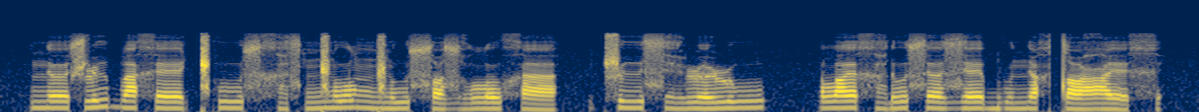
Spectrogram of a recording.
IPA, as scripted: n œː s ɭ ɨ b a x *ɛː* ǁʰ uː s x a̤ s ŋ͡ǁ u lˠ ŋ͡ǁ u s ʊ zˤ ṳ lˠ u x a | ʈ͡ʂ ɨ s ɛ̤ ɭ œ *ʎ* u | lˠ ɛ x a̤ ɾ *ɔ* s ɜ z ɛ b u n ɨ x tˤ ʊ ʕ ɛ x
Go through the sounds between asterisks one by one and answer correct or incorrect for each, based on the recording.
correct, incorrect: ɭ, incorrect: ʊ

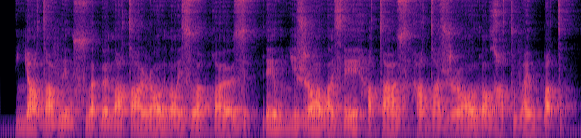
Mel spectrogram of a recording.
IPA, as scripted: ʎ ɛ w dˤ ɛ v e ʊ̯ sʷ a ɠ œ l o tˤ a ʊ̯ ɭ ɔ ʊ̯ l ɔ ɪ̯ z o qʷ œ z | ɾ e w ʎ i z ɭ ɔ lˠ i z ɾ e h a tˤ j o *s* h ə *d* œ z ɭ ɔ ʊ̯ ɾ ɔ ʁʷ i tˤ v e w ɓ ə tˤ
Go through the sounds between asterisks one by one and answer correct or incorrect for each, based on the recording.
incorrect: z, incorrect: dˤ

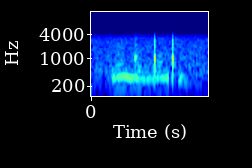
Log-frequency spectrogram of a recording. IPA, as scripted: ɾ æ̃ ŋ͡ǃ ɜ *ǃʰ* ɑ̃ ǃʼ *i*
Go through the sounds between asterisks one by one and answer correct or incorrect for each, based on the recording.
incorrect: ŋ͡ǃ, correct

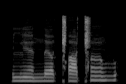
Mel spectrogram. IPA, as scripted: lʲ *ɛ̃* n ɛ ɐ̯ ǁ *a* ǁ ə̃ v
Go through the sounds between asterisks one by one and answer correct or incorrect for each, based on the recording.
correct, correct

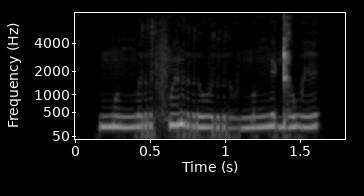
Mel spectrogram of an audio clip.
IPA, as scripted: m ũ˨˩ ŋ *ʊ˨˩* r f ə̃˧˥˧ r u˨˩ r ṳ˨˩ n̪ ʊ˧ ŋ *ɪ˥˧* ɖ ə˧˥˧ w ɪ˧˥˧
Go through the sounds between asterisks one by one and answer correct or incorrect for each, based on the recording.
incorrect: ʊ˧, correct

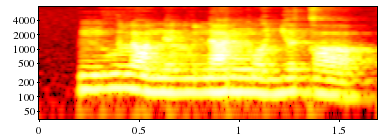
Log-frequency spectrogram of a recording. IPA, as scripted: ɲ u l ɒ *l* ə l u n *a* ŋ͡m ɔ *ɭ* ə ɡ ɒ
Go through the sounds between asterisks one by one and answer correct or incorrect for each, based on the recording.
incorrect: n, correct, incorrect: ʎ

